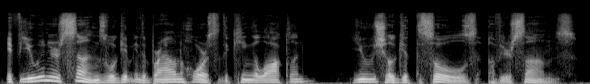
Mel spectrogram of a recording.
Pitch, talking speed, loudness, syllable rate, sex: 105 Hz, 245 wpm, -18 LUFS, 4.9 syllables/s, male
